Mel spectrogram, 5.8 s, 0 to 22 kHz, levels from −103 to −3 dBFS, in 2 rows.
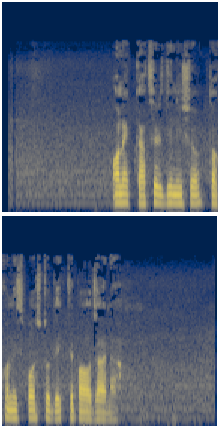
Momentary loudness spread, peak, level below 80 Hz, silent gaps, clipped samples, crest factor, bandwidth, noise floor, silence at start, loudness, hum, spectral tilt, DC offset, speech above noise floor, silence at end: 8 LU; -2 dBFS; -58 dBFS; none; under 0.1%; 22 dB; 11.5 kHz; -51 dBFS; 1.45 s; -23 LUFS; none; -5.5 dB/octave; under 0.1%; 29 dB; 1.3 s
